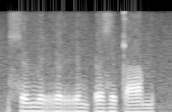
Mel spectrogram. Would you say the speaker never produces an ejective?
yes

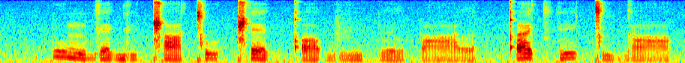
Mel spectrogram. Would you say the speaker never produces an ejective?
no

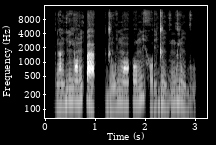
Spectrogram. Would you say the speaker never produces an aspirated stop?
yes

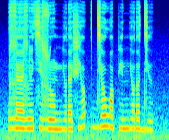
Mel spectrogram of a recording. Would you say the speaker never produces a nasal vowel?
no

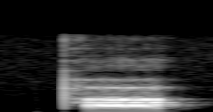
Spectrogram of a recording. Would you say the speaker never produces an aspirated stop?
no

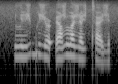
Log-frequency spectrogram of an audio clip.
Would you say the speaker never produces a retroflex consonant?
yes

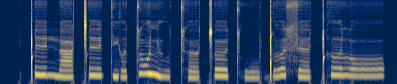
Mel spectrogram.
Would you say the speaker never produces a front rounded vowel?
no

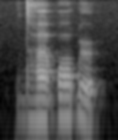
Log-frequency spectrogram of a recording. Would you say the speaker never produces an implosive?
no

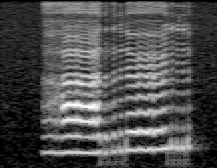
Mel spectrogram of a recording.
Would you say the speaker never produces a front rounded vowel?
no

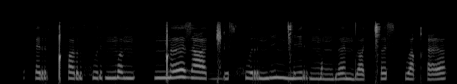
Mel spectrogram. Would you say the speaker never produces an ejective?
yes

